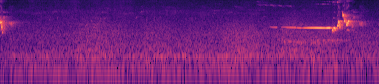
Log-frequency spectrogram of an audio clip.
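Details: Spring song of a Korean bush warbler near bamboo growing on the hill behind a rural house: a soft rising whistle breaks into a sharp, loud flourish near the end, with faint high notes and open-air hiss.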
